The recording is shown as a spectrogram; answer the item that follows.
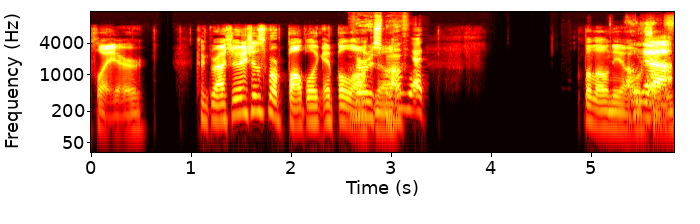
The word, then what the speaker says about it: Bologna: I'm not sure how to pronounce that, because the Italian pronunciation, so the right one, is Bologna, but it just sounds wrong in English. Bologna sandwich. No, it's Bologna. It sounds fine.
